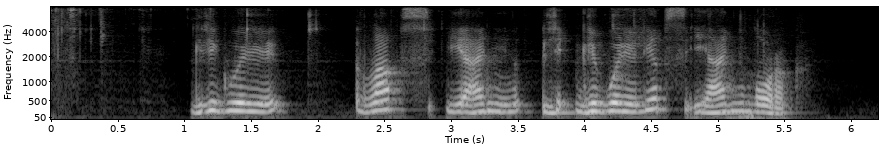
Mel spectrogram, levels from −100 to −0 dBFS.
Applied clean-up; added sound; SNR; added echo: neural mask model RNNoise.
